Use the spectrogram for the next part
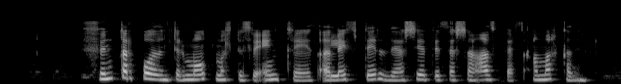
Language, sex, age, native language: Icelandic, female, 30-39, Icelandic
